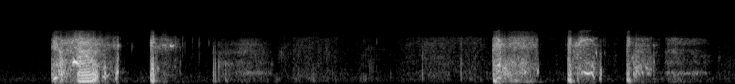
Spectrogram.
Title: 咳が止まらない46 cough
